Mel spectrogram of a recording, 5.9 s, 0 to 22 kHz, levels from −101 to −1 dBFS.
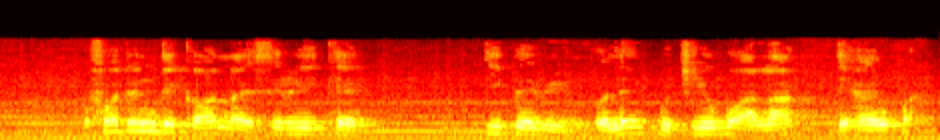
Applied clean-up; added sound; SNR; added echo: none; Engine; 16 dB; reverberation time 0.3 s.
